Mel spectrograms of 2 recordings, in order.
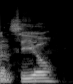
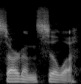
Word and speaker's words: Sardoncillo: Is that how you say his name? Sardoncillo. Yeah. – Yeah, yeah. yeah well, that's like the that. Spanish way to say it, but up in Seattle, it's Sardoncilla, I think.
